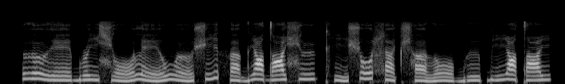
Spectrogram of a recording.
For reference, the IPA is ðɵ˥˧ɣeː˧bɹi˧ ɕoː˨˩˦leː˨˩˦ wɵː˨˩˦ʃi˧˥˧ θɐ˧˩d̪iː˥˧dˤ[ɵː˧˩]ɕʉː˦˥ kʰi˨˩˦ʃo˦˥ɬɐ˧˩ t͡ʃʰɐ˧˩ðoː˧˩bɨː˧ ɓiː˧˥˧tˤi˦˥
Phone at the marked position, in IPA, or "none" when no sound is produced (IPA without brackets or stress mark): ɵː˦˥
